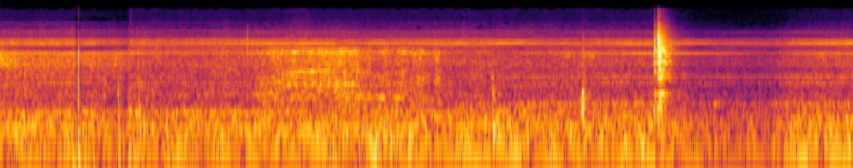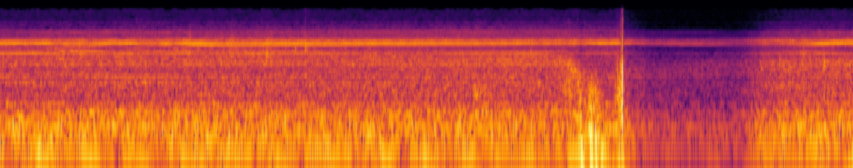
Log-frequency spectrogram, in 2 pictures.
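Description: A machine hums steadily with a low drone.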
